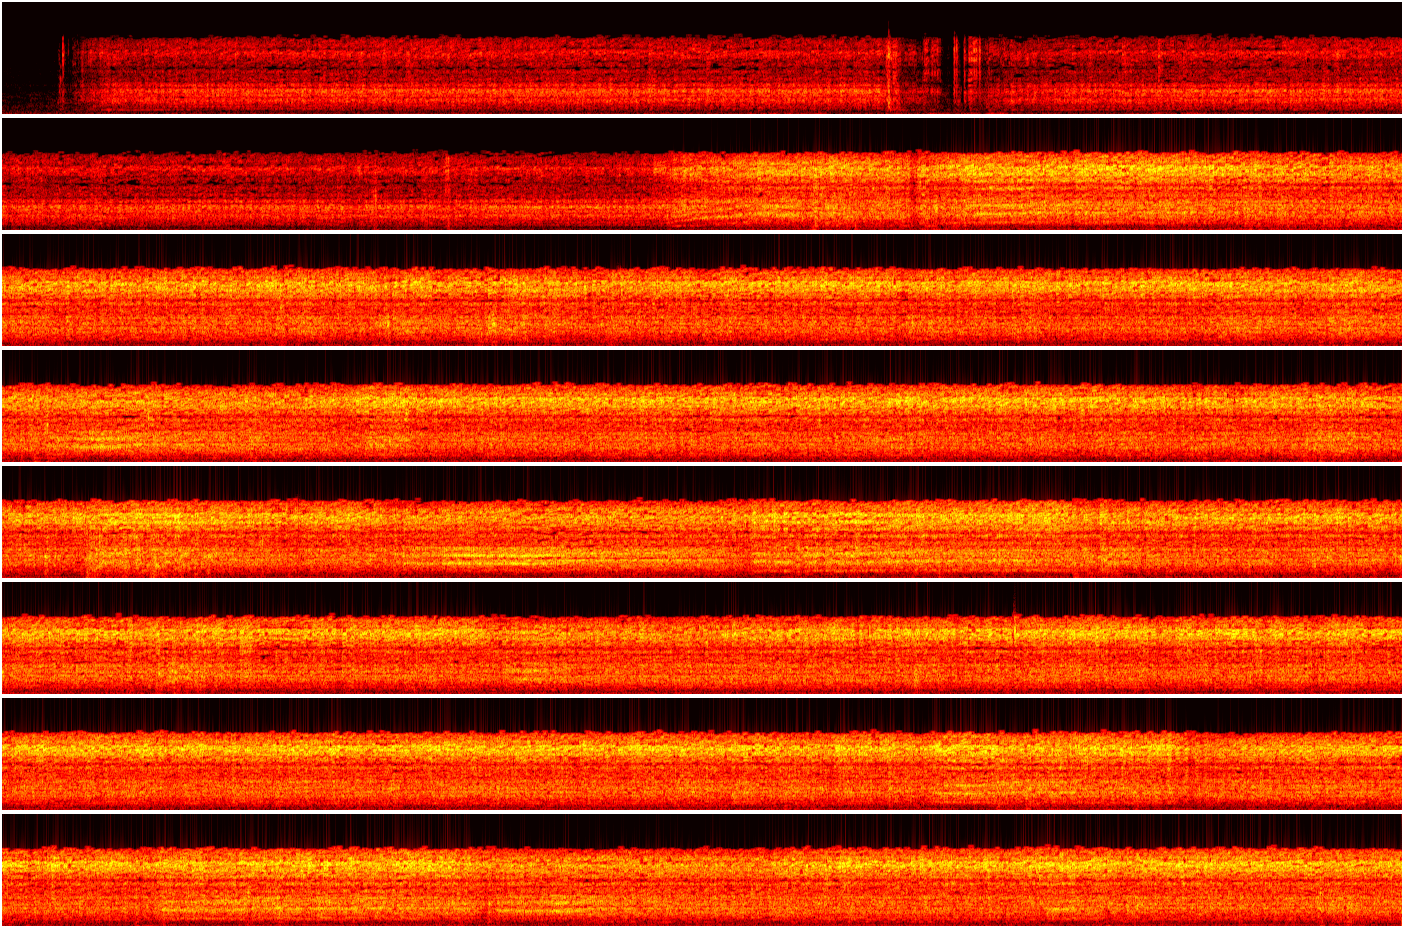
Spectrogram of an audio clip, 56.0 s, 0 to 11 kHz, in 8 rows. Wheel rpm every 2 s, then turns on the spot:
30, 70, 40, 60, 70, 150, 230, 230, 240, 230, 230, 230, 230, 230, 230, 220, 220, 230, 230, 230, 230, 230, 240, 230, 230, 230, 230, 230.
none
